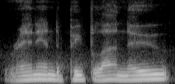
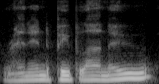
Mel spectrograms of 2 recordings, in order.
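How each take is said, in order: Both takes have the same delivery.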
